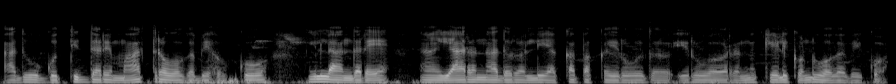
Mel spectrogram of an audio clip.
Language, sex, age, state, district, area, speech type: Kannada, male, 18-30, Karnataka, Chikkaballapur, rural, spontaneous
